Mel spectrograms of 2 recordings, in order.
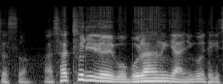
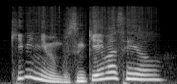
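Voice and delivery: put-on high, loud Busan-accented question; a Busan player asking cheerfully; Busan gamer; 9 semitones higher, 5 dB louder than usual. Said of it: "부산이나 그쪽". (높고 큰 부산 억양 질문)

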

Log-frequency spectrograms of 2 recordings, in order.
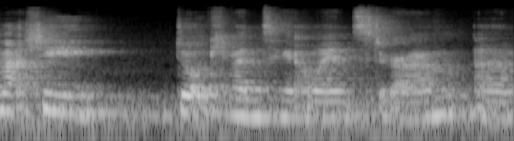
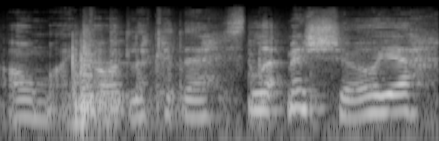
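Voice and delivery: ordinary delivery

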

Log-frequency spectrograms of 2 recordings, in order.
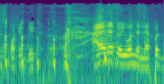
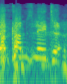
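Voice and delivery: much higher, playful delivery; high-pitched line; 10 semitones higher than usual. Acted. Teasing the others about what comes next, high-pitched. Sets up a Bane quote.

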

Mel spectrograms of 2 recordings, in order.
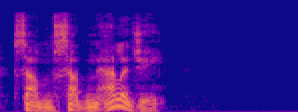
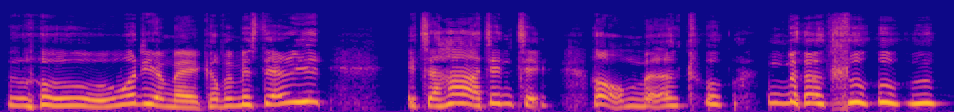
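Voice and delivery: high, loud tearful wailing; heart-rending wail; 6 dB louder, slower than usual. A narrator's reading. Distraught dog owner wailing to the vet over his pet, heart-rending wail. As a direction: wail it out, drawing out the dog's name. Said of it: "A heart-rending wail sounded in my ear".

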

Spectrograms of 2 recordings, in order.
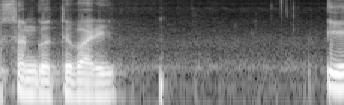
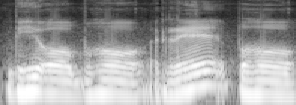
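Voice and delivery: ordinary talk, nothing marked

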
